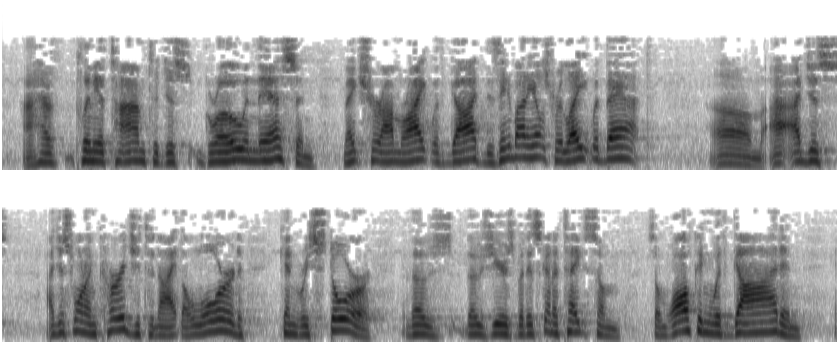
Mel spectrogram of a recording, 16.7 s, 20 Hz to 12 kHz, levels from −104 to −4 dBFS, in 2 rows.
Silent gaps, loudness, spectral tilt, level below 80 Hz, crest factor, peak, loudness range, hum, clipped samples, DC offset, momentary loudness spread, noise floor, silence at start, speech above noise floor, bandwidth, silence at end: none; -23 LUFS; -7 dB/octave; -64 dBFS; 20 dB; -2 dBFS; 4 LU; none; under 0.1%; under 0.1%; 12 LU; -57 dBFS; 0.2 s; 35 dB; 6.4 kHz; 0 s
